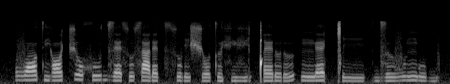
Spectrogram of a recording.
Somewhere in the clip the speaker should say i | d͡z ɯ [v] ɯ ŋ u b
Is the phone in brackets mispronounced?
no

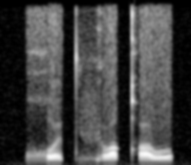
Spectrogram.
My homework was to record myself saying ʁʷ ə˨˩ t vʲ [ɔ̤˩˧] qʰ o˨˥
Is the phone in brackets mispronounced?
yes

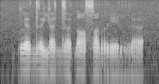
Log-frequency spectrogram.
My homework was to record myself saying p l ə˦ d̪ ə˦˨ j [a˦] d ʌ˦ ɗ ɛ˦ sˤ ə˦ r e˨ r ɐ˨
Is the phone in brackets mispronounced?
yes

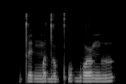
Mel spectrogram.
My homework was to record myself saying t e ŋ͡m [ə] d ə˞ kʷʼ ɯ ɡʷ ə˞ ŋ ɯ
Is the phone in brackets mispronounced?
no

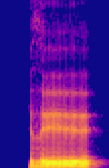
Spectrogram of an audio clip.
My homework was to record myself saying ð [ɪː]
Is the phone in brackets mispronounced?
no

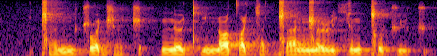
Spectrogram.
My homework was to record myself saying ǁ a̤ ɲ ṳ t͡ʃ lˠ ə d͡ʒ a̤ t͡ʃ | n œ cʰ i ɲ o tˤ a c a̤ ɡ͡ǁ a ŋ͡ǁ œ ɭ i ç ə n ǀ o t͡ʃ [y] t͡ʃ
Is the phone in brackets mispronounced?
no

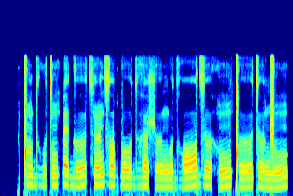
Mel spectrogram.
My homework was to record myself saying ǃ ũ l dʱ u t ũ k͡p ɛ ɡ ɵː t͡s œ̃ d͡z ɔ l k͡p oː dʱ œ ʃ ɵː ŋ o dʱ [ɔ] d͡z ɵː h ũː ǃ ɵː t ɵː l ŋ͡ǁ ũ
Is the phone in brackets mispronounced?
yes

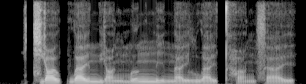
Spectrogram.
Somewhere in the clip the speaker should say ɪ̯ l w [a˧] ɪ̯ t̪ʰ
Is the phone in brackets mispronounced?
yes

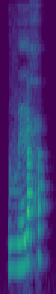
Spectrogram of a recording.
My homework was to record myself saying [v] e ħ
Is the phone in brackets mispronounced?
no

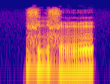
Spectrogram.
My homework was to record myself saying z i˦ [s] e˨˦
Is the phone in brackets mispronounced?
yes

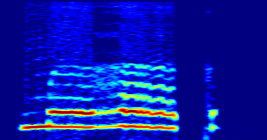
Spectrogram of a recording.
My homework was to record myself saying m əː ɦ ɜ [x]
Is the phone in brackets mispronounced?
yes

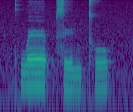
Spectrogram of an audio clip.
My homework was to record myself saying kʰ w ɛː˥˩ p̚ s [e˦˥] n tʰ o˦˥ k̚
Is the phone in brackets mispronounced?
yes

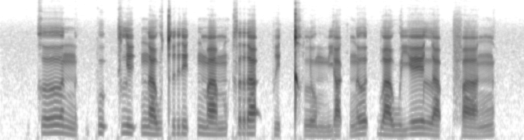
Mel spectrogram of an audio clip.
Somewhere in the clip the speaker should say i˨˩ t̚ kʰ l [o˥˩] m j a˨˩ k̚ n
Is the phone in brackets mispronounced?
yes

